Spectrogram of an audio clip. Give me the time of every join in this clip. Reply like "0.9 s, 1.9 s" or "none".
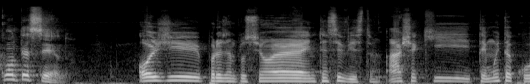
1.3 s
